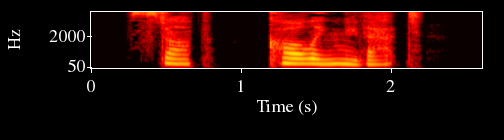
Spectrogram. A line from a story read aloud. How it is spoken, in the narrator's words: I mutter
